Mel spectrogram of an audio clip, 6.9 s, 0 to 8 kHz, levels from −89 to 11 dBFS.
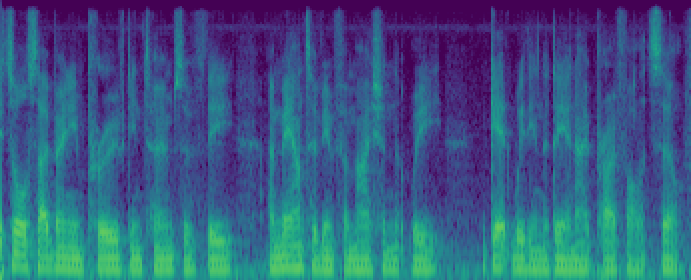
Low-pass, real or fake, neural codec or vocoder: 7.2 kHz; fake; vocoder, 44.1 kHz, 128 mel bands every 256 samples, BigVGAN v2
